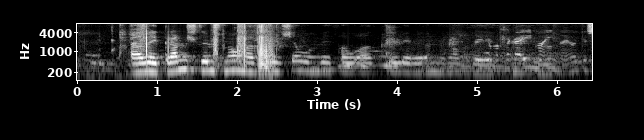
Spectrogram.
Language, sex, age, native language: Icelandic, female, 30-39, Icelandic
